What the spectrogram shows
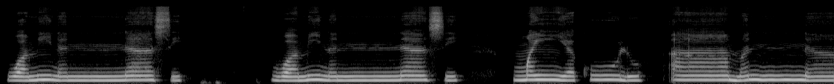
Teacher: hold the sound of noon in the nose by doing nasalization.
